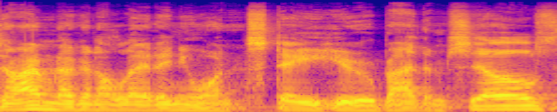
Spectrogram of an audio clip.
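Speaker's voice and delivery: low, soft put-on voice; mock a forced voice, dropped deep and quiet; forced game-hero voice. Imitating V refusing to leave anyone, forced low voice. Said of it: "with that forced voice of his".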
